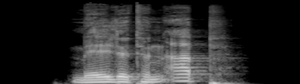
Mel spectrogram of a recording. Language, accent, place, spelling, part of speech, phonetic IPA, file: German, Germany, Berlin, meldeten ab, verb, [ˌmɛldətn̩ ˈap], De-meldeten ab.ogg
- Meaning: inflection of abmelden: 1. first/third-person plural preterite 2. first/third-person plural subjunctive II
